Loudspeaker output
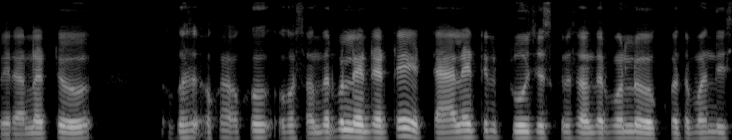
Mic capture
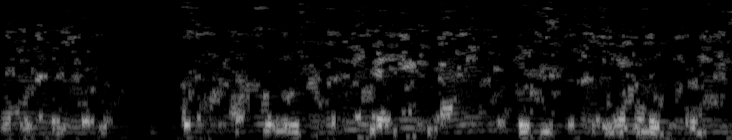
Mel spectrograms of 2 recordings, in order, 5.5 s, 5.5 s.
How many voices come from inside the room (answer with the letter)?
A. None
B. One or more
A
